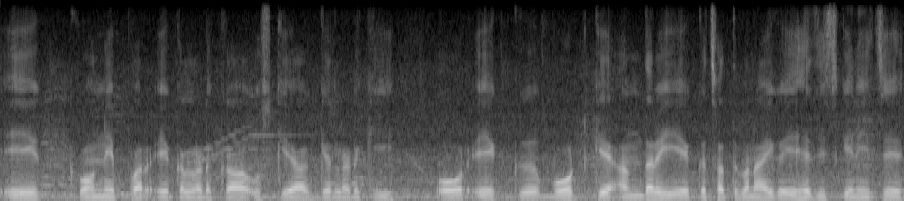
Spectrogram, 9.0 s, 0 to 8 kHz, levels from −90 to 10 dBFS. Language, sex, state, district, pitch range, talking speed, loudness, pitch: Hindi, male, Haryana, Charkhi Dadri, 110-120 Hz, 145 wpm, -18 LUFS, 115 Hz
